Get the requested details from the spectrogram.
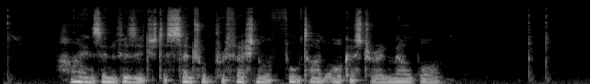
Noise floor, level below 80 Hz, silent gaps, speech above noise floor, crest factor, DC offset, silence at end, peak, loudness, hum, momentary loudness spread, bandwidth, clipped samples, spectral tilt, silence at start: -64 dBFS; -50 dBFS; none; 39 dB; 22 dB; under 0.1%; 0.4 s; -6 dBFS; -25 LUFS; none; 12 LU; 16 kHz; under 0.1%; -4 dB/octave; 0.05 s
